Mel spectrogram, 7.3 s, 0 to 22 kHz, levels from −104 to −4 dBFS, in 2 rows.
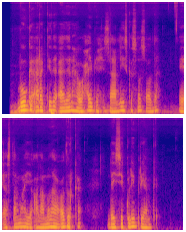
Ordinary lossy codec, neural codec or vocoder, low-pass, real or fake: none; none; none; real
